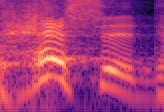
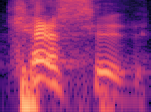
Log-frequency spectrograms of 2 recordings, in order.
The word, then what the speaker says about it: hesed: It's the word hesed. And some folks pronounce it kesed.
